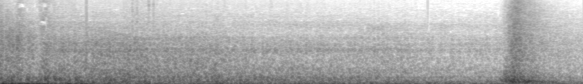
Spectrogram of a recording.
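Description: Intro sound effect: a sudden hit right at the start, followed by a noisy wash that slowly fades, and a short whoosh near the end as the picture glitches.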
